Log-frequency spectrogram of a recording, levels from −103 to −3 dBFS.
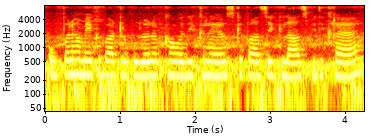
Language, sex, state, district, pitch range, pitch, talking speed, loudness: Hindi, female, Punjab, Pathankot, 245-260 Hz, 250 Hz, 255 wpm, -12 LUFS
